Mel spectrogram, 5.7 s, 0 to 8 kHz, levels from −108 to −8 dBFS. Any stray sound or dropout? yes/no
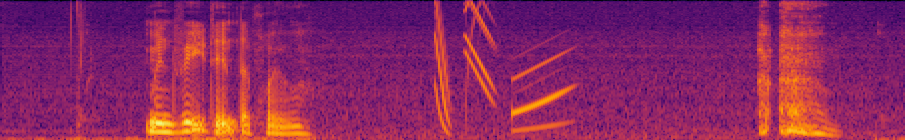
yes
